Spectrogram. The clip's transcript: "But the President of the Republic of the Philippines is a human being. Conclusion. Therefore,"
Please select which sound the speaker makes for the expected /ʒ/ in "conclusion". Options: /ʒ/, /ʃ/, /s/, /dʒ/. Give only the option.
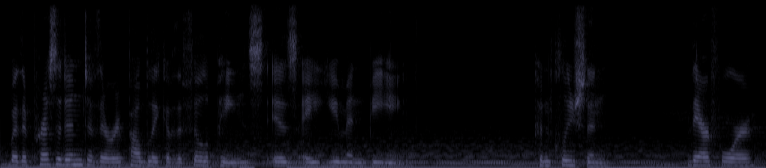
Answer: /ʒ/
